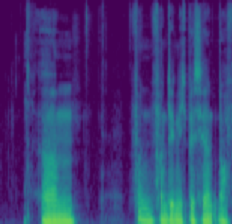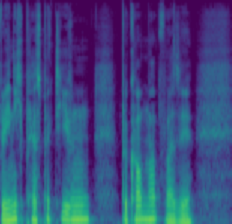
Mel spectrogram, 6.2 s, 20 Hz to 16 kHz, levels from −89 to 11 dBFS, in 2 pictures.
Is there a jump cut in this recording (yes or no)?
yes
